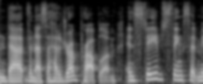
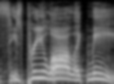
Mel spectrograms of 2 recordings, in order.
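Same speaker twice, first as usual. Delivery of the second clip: mocking raspy old-lady voice, pitched higher; 6 semitones higher than usual. Retelling a roommate's lines, imitating a raspy old-lady voice. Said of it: "Why am I saying, it's like she's an old lady".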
